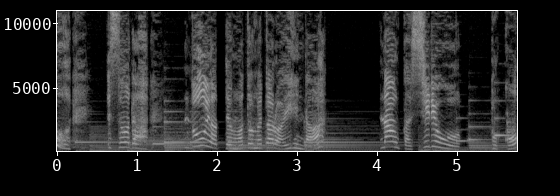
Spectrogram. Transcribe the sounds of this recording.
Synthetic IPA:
so̞ːd̪ad̪o̞ːjat̪ːe̞mat̪o̞me̞t̪aɾaiːnd̪a | nãŋkaɕiɾʲjo̞ːp̪oko

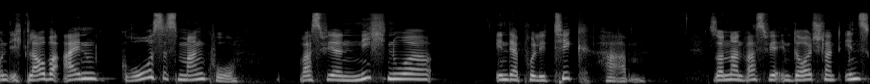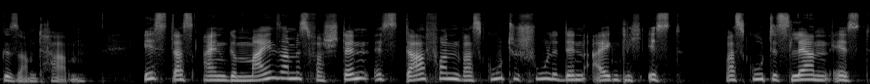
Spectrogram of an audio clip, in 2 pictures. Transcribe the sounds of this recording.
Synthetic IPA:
ʔʊntɪçɡ̥laʊbəʔaɪnɡ̥ʁoːsəsmaŋkʰo | vasv̥iːɐnɪçtnuːɐ | ʔɪndeːɐpʰolitʰiːkha̰ːbm̩ | z̥ɔndɐnvasv̥iːɐʔɪndɔʏt͡ʃlantʔɪnsɡ̥əza̰mtha̰ːbm̩ | ʔɪst̚d̥asʔaɪnɡəmaɪnzaːməsfɛɐʃtɛntnɪsd̥afɔnvasɡ̥uːtʰəʃuːlədɛnʔa̰ɪɡŋ̩tlɪçʔɪst | vasɡ̥uːtəslɛɐnənʔɪst

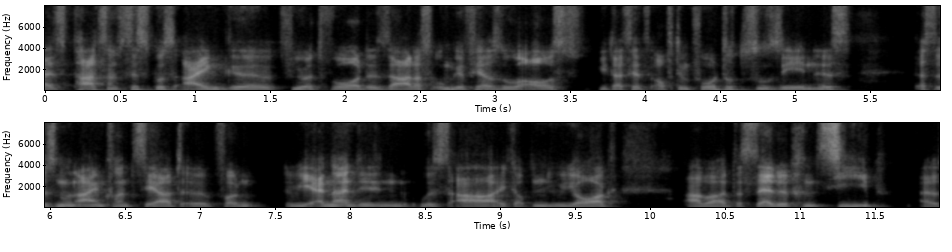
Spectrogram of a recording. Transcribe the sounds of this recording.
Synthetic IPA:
ʔalspʰaːpsfʁansɪskʊsʔa̰ɪnɡəfyːɐtv̥ʊɐdəzaːɾasʔʊnɡəfeːɐzoːʔa̰ʊsviːdasjɛt͡sta̰ʊfd̥eːmfoːtot͡suzeːənɪst | d̥asɪstnuːnʔa̰ɪnkʰɔnt͡sɛɐtʔɛ̰ːfɔ̰nwiʔɛ̰nɐɪndeːnʔṵːɛsʔa̰ːɪ̰çɡ̥la̰ʊəɪnjuːjɔɐk | ʔaːbɐdasz̥ɛlbəpʁ̥ɪnt͡siːpʔa̰

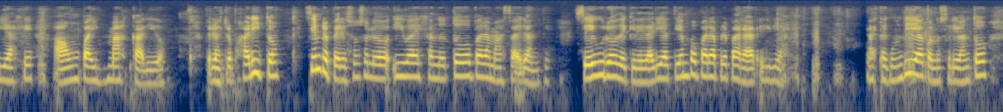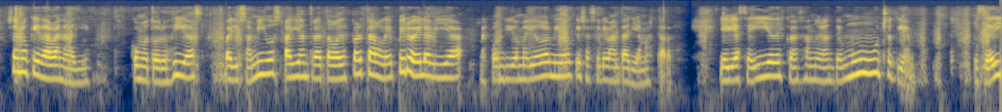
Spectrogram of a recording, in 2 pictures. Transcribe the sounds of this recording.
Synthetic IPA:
bjaxea̰umpaizmaskalið̞o̞ | peɾonwest̪ɾo̞pḁxaɾit̪o̞sje̞mpɾepe̞ɾeso̞so̞loʔiβaðe̞xand̪o̞t̪o̞ðo̞paɾamasaðḛlant̪e̞ | seɣuɾo̞ðe̞ke̞le̞ðaɾiat̪je̞mpo̞paɾapɾe̞paɾaɾʔḛlβjaxe | ast̪akeund̪iakwand̪o̞se̞le̞β̞ant̪o̞ | ʒ̥ano̞ke̞ðaβanaðje̞ | ko̞mo̞t̪olo̞zðiasbaɾjo̞samiɣ̞o̞saβiant̪ɾat̪aðo̞espe̞ɾt̪aɾle̞pe̞ɾo̞e̞laβia | re̞spo̞nd̪iðo̞me̞ðjo̞ð̞o̞ɾmiðo̞ke̞ʒase̞le̞β̞ant̪aɾiamast̪a̰ɾðe | jaβiase̞ɣiðo̞ð̞e̞skans̬and̪ouɾant̪e̞mut͡ʃo̞t̪je̞̰mpo̞̥eseð

